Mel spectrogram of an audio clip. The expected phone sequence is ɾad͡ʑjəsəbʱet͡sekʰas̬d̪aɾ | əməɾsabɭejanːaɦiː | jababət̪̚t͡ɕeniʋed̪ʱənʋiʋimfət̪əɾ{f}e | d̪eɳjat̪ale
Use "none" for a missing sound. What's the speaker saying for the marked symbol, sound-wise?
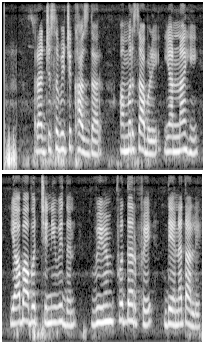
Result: f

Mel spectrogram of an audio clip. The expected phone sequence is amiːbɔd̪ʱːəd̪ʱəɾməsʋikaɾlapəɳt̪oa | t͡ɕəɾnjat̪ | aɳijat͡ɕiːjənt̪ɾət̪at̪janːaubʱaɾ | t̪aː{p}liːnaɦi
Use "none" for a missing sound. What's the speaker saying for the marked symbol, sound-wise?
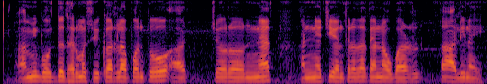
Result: none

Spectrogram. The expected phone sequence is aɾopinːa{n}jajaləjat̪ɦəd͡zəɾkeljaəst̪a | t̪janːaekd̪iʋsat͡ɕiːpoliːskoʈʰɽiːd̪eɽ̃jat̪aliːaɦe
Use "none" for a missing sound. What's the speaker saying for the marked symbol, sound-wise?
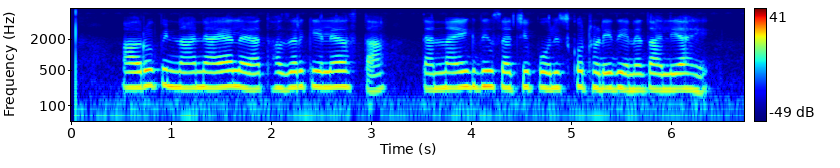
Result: n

